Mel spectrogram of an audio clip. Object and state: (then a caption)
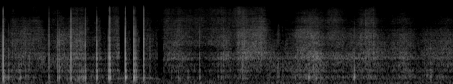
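Paperback book. A solid Chamber of Secrets paperback with a glossy card cover is tapped with long painted nails, giving a quick run of sharp, bright clicks in the first second and a half. Softer, hissy scratching across the cover follows, with an occasional faint tap.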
